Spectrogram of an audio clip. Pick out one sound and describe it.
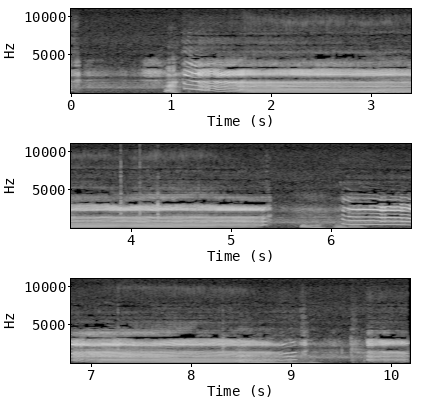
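A small dog howls close by in long, wavering cries.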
